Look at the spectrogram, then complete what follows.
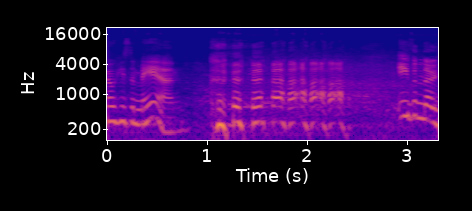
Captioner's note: laughter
